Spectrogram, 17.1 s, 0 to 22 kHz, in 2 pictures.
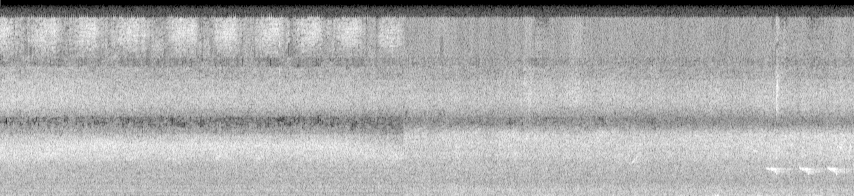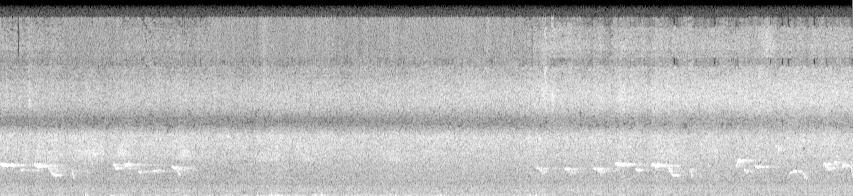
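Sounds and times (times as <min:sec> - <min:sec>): wind buffeting microphone: 0:10.6 - 0:14.0.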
